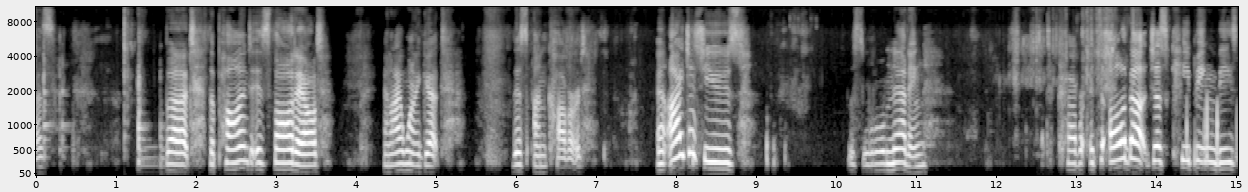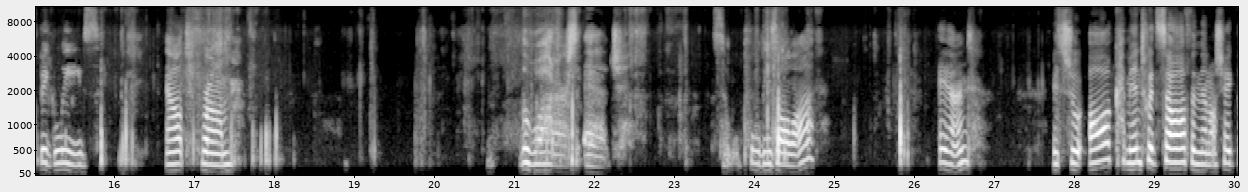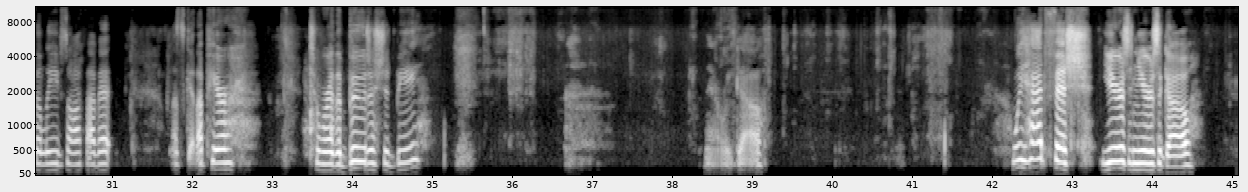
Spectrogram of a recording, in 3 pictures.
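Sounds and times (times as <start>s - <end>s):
dry leaves rustling and crunching: 12.2s - 13.7s
plastic netting rustle: 35.6s - 42.0s.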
